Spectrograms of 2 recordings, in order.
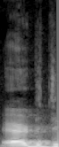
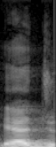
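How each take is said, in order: First: "एडज" with the d sounded before the j; mispronounced edge. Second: "एज" with no d sound before the j; silent d. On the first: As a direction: say "एडज", wrongly voicing the d. ("एडज", d की आवाज़ के साथ ग़लत उच्चारण) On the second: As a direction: say "एज", leaving the d out. ("एज", d की आवाज़ के बिना) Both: Shown as a demonstration. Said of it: "एडज नहीं करना".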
